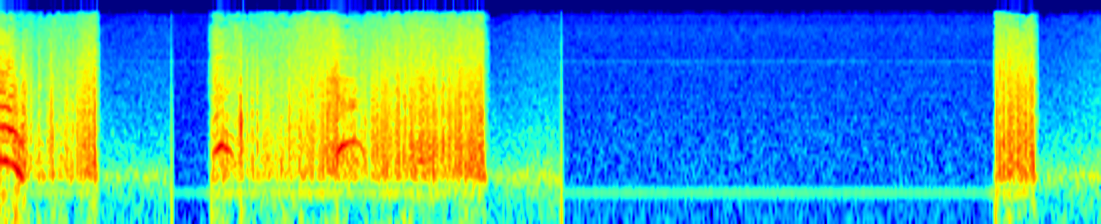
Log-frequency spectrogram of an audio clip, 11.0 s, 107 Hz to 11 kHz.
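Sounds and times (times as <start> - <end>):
radio static hiss: 0.0 - 6.2, 9.8 - 11.0.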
